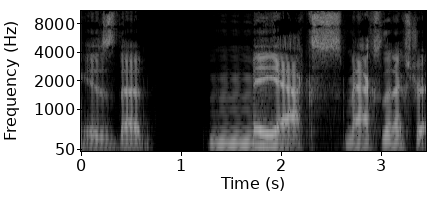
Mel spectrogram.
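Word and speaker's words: M*A*S*H: They're like sort of loosely aligned with M.A.S.H. M.A.S.H. I love that name, dude. Not Max. It's Max with an extra A. I pronounce it M.A.S.H. I know.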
